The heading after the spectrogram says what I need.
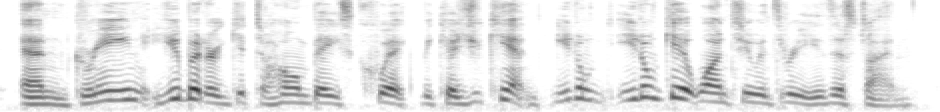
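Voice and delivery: usual speaking voice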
